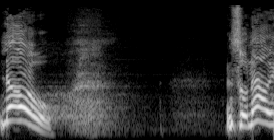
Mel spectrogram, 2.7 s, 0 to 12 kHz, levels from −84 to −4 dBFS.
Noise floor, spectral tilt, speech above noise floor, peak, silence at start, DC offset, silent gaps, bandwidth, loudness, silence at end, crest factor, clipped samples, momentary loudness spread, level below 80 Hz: -63 dBFS; -3.5 dB/octave; 45 dB; -6 dBFS; 0 s; under 0.1%; none; 11 kHz; -20 LUFS; 0 s; 16 dB; under 0.1%; 21 LU; -80 dBFS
